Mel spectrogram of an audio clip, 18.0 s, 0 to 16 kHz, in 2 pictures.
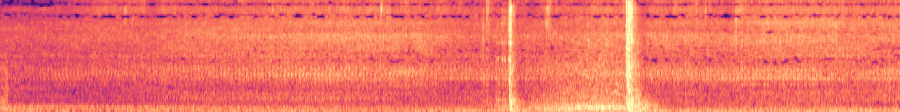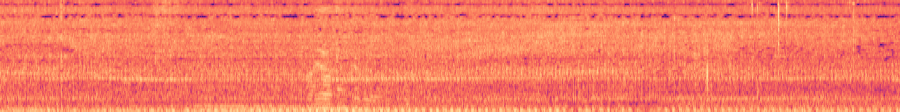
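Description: Hyundai Grand Starex's 2.5 VGT diesel engine idling steadily. About five seconds in a latch clicks, then the van's sliding door rolls and shuts with a loud bang about a second later.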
